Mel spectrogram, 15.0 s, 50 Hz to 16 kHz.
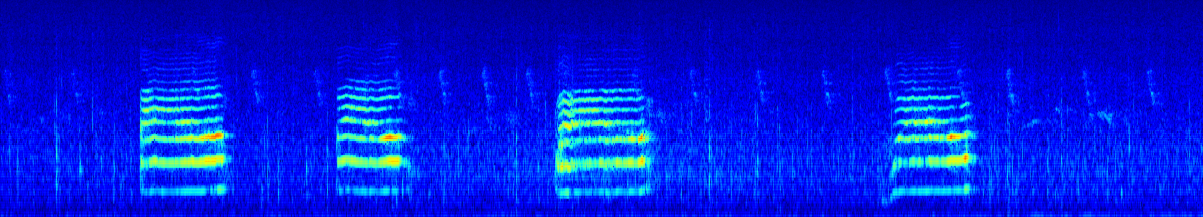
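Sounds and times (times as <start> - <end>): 
male tom cat meowing plaintively outdoors in the rain: 1.8 - 2.9, 4.2 - 5.2, 6.9 - 8.2, 11.0 - 12.3.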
